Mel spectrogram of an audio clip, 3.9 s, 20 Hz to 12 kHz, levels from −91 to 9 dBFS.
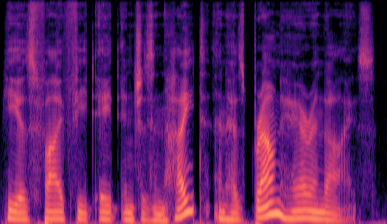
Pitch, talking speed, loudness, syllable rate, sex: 110 Hz, 215 wpm, -20 LUFS, 4.1 syllables/s, male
